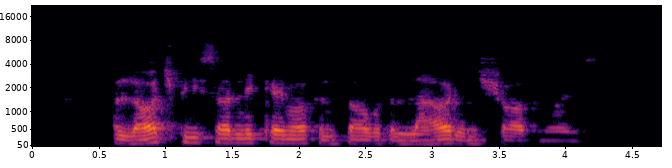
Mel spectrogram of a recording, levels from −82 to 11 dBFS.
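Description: At 2.95 to 3.02 s, short concealed packet loss occurs. About 20 ms of audio arrived too late, so the receiver extended the preceding sound, leaving a brief smear.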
